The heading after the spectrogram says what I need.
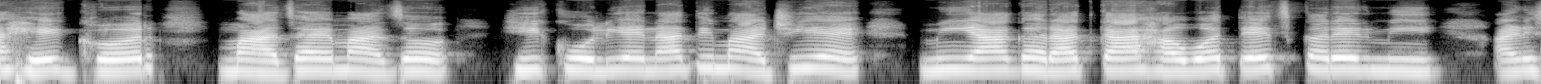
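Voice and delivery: loud, emphatic scolding, claiming ownership; hammed-up angry rant, hitting each claim; angry tirade. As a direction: imitate a domineering father laying down the law. Acted angry father asserting ownership.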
